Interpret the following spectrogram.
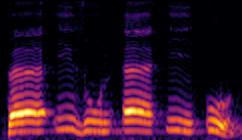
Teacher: it's tahqiq, very strong, very sharp, okay, very solid this hamza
